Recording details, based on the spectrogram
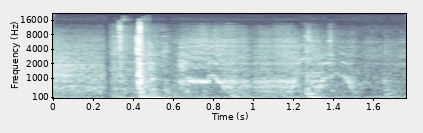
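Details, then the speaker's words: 1974 Bultaco Alpina 350, sitting 6–10 years, with the kickstarter faulty and the clutch just adjusted: two firm kicks about a second apart, each a quick low thump as the engine turns over freely with no binding; it still kicks over. "Oh, yeah. Alright, so the bike still kicks over with the clutch just adjusted like that."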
